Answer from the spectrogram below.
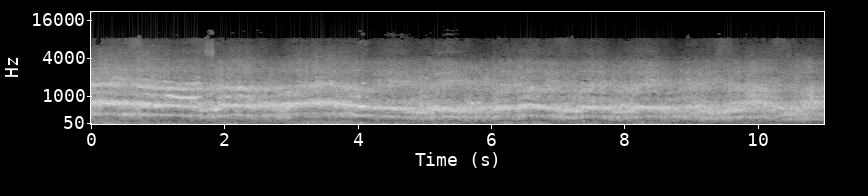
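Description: A huge crowd in a football stadium sings in unison, thousands of voices swelling into a steady, loud, melodic chant that carries on without a break for the whole stretch.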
